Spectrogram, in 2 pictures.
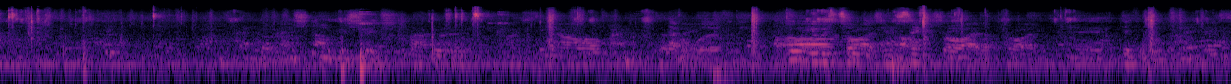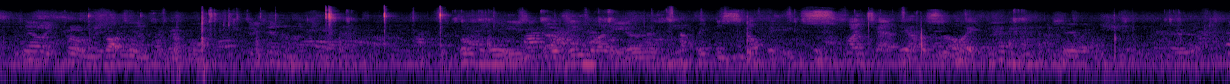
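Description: Poker chips click together in a player's fingers.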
